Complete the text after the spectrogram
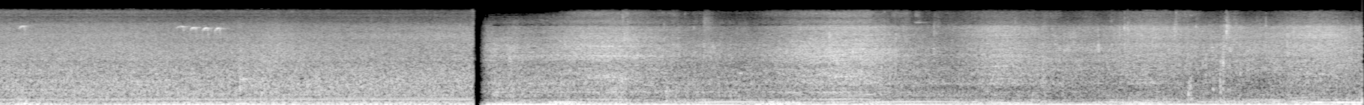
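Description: An engine idles with a low, steady rumble close by.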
